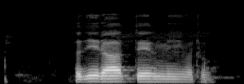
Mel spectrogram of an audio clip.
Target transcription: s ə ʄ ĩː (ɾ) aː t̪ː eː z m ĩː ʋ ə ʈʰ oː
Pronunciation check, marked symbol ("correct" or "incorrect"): correct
